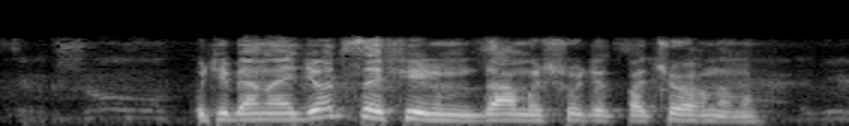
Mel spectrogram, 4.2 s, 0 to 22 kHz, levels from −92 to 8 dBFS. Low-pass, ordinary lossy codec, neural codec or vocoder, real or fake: 7.2 kHz; Opus, 24 kbps; none; real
